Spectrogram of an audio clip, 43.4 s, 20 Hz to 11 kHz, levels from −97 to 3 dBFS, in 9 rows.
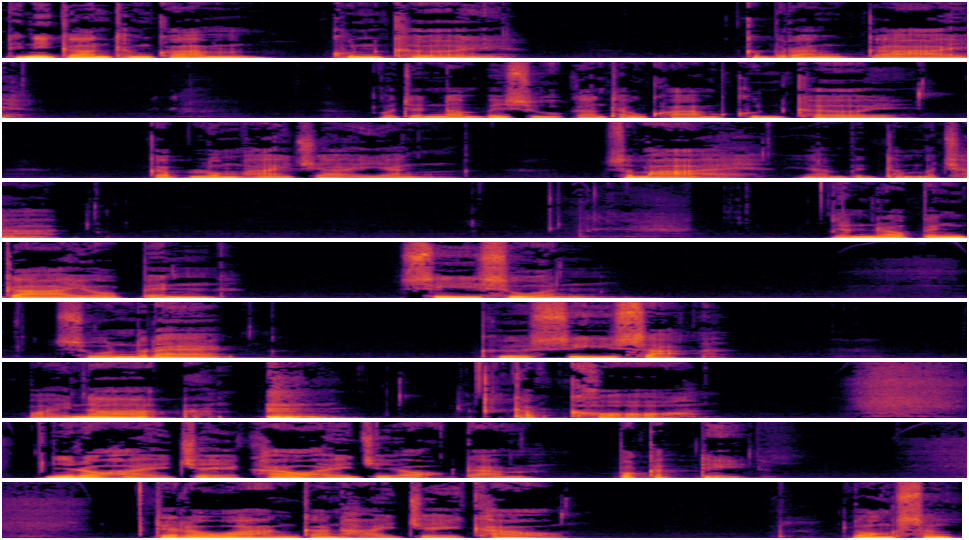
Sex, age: male, 60-79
